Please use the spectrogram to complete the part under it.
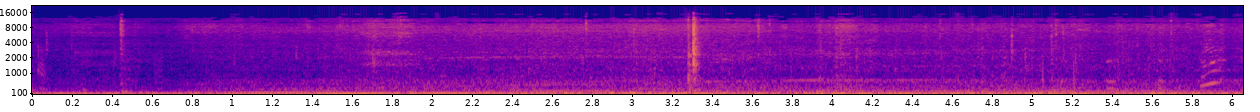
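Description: Tyres roll over gravel as a car drives off.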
